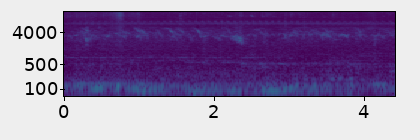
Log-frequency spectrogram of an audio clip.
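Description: Many short, high chirps, quick and overlapping, from small animals calling at night, over a low steady hum.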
